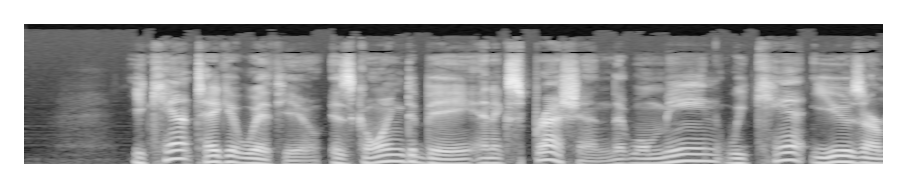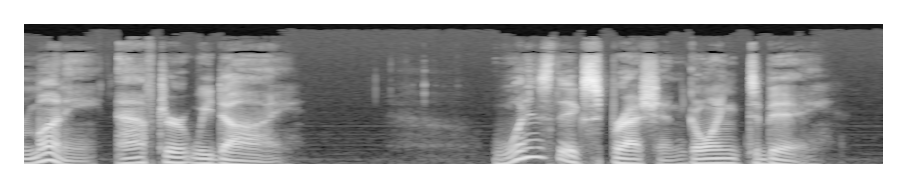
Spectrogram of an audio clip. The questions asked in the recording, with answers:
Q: What is the expression going to be?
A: The expression is going to be, "You can't take it with you."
